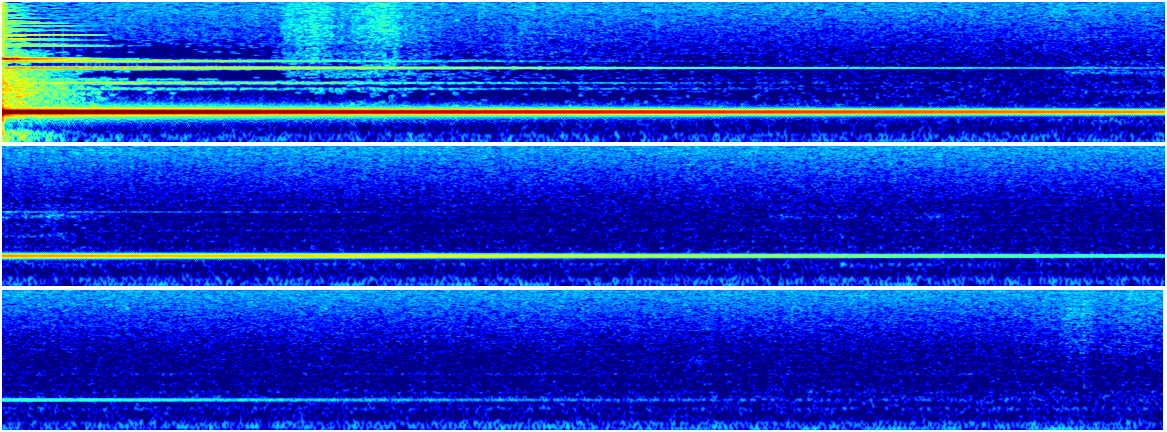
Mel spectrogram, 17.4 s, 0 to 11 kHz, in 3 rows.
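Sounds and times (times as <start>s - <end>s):
tuned gamelan saron: 0.0s - 8.7s.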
